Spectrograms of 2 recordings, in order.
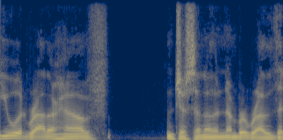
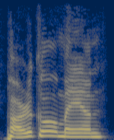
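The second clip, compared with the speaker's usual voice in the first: slow, higher bad child actor; 11 semitones higher than usual. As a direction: stiff line reading like a child actor. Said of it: "Just a bad child actor".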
